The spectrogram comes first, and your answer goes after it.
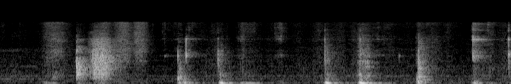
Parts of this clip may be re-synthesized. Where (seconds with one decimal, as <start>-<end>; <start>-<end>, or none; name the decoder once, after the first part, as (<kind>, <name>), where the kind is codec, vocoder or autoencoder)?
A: none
